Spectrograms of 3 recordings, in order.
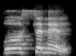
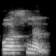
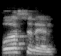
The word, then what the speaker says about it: personnel: Now understand, this word is called personnel. It is not called personal.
